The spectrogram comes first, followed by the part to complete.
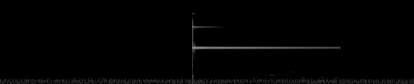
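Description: Smartphone text-message notification: a single bright ding about two seconds in that rings on, fading, for about a second and a half before cutting off abruptly.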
